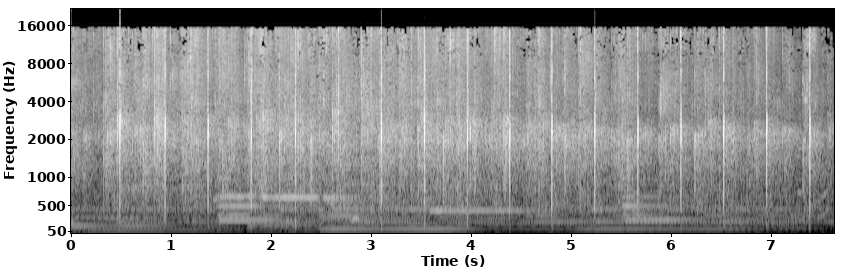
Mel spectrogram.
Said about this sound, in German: Lass uns erstmal den Leuten Applaus geben, die sich entschieden haben.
